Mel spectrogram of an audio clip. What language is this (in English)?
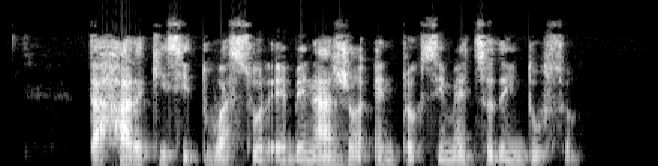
Esperanto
